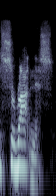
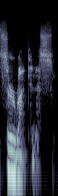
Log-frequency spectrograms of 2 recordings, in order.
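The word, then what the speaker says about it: serotinous: tree has cones that are called serotoninous that's how we pronounce it sir rottenness i'll show you on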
